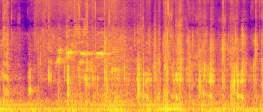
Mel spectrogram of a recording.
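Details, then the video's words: Dog eating a raw cow tongue indoors: wet, irregular smacking and tearing clicks scattered across the clip, over a steady low electrical hum. "dog eat raw Cow tongue"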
